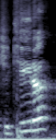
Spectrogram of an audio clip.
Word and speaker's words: Chiquita: So I always have told people that if you want to know how to pronounce my name, it is Chiquita, just like the banana, like the beer.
